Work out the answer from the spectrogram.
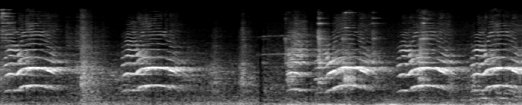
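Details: A dancing Indian peafowl (peacock) gives loud, nasal, arching wails, about six in seven seconds, some in quick pairs, over a low background hum.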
